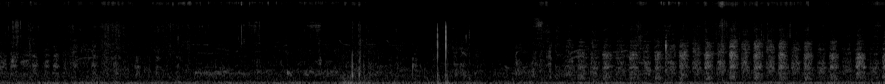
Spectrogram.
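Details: Dog being fed grass in a wheat field, panting in quick rhythmic breaths, about four per second, clearest in the second half, over steady outdoor rural background noise and a couple of sharp clicks.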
